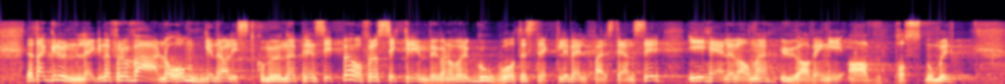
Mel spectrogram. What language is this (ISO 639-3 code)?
nor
